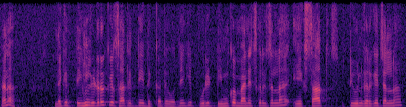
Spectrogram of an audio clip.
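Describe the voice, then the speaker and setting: A man's voice: high-pitched, fairly even intonation, brisk, darkish tone, slight background noise. A man teaching a computer class in a casual, chatty way, talking straight to a student and drifting off into stories. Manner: chatty, digressive, addresses student directly.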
